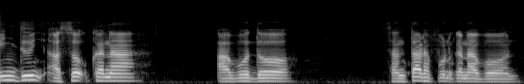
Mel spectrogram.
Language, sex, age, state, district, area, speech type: Santali, male, 18-30, West Bengal, Purulia, rural, spontaneous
